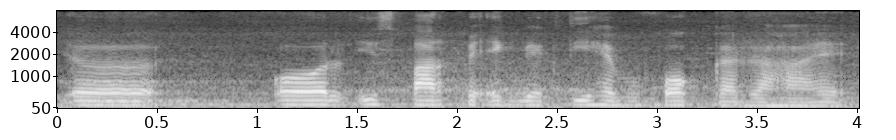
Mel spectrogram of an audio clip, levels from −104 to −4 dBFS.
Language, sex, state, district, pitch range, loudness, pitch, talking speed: Hindi, male, Arunachal Pradesh, Lower Dibang Valley, 120-130 Hz, -17 LUFS, 125 Hz, 195 wpm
